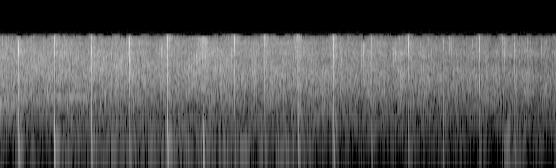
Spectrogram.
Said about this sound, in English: Let's give John another round of applause for a great, great sermon.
